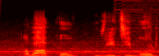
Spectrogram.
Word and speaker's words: Ouija: होती हैं अब आपको वीजी बोर्ड की सच्चाई के बारे में बताते हैं असल में इसकी स्पेलिंग ओवी आई जे ए होती है लेकिन इसे पढ़ा वी जीी जाता है इसका प्रयोग एक अंधेरे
